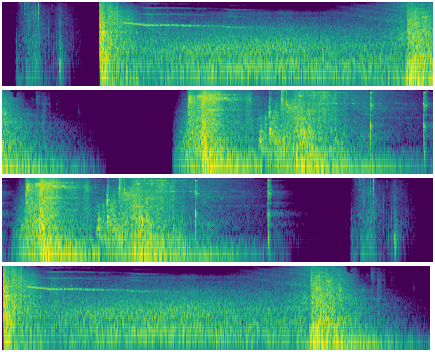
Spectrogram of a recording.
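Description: A flare gun fires with a sharp bang and a long hiss.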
